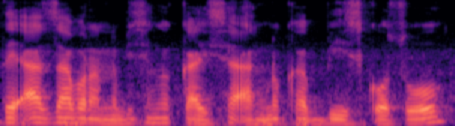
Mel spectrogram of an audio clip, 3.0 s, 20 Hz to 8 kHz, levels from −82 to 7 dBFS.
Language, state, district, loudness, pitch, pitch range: Kokborok, Tripura, Dhalai, -20 LUFS, 100 Hz, 95-110 Hz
